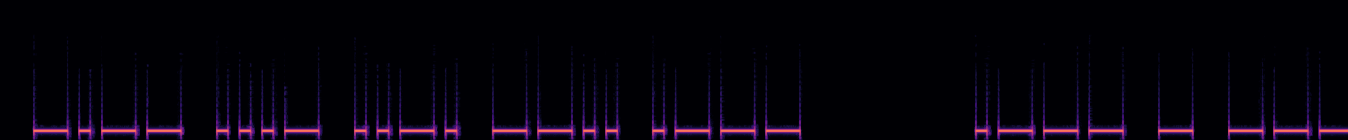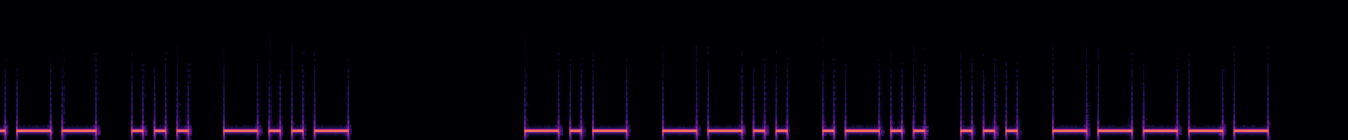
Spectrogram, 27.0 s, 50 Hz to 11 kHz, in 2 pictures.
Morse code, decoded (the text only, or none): YVFZJ JT0SX KZLS0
